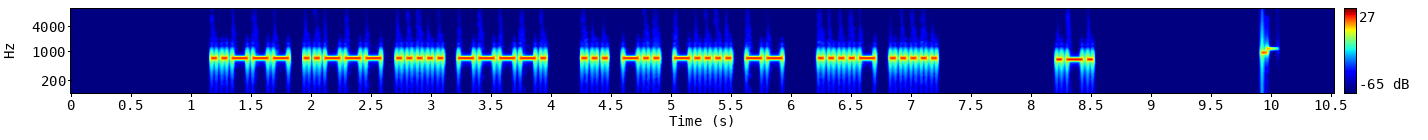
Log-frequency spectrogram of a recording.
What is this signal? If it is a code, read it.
Morse code, heard as a keyed tone, about 27 wpm, 700 Hz. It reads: 2259 SD6M 45 R
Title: Worked All Europe DX Contest - QTC Exchange - 28wpm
